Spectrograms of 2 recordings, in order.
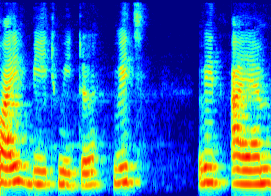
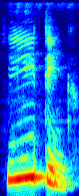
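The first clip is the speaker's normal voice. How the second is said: Heating with long, strong ही and light टिंग; trochaic stress. Shown as a demonstration. Teacher gives trochee example, first syllable of heating stressed. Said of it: "पहला stress है".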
